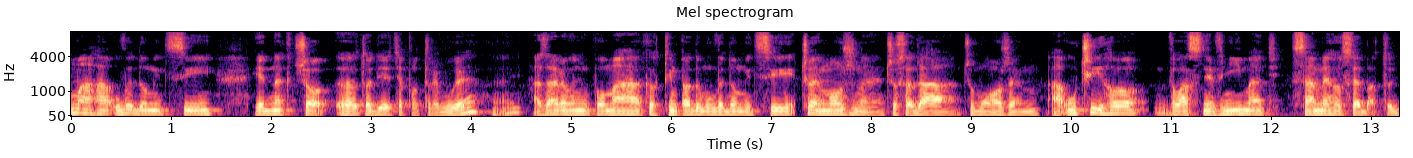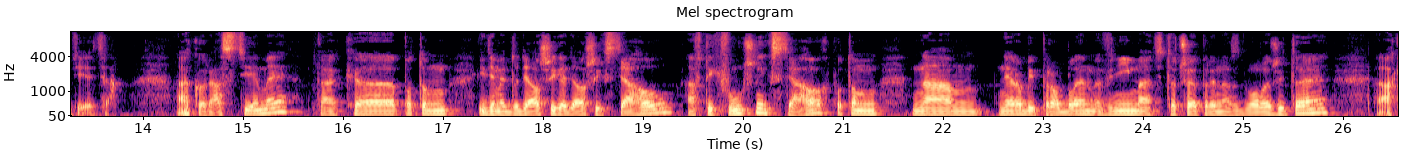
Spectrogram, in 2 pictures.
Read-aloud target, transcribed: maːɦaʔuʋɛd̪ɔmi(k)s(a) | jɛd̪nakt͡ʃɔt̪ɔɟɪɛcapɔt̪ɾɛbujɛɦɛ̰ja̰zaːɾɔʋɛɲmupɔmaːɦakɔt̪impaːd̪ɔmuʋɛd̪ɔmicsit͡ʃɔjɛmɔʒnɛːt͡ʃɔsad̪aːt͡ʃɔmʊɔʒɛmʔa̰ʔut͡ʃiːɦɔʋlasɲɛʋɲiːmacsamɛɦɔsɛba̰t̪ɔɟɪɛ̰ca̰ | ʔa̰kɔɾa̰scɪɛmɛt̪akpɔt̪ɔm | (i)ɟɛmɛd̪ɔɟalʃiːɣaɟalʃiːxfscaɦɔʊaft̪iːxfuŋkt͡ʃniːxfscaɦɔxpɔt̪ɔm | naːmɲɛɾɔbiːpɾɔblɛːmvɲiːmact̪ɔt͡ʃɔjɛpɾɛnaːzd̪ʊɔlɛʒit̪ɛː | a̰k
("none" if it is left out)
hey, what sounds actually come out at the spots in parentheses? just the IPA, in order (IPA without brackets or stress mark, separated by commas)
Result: c, i, i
